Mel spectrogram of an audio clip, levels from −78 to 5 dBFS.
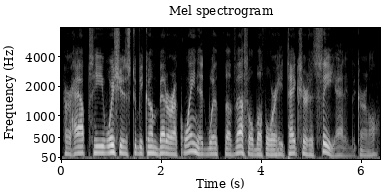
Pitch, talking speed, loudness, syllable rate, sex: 125 Hz, 180 wpm, -18 LUFS, 5.3 syllables/s, male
